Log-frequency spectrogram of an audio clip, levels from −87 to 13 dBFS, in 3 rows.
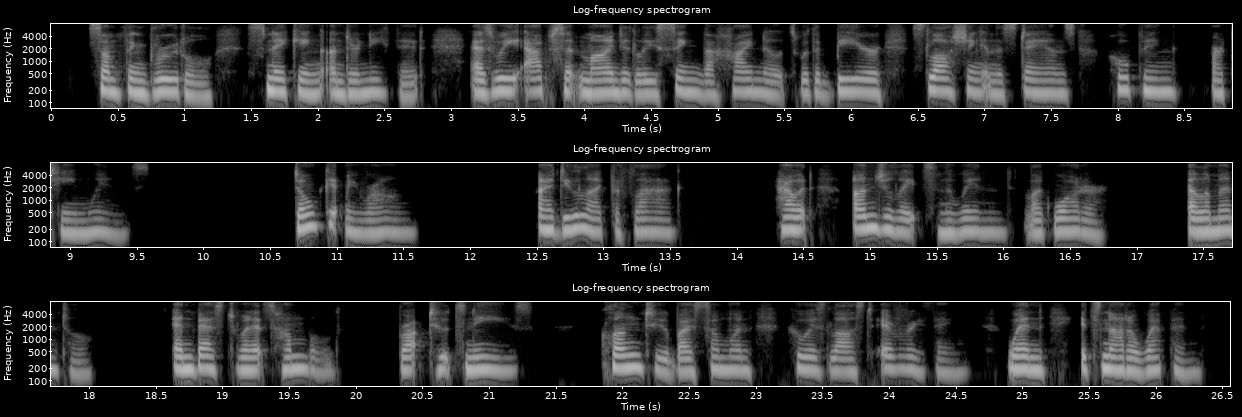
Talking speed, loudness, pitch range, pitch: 140 wpm, -28 LUFS, 165-190 Hz, 175 Hz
